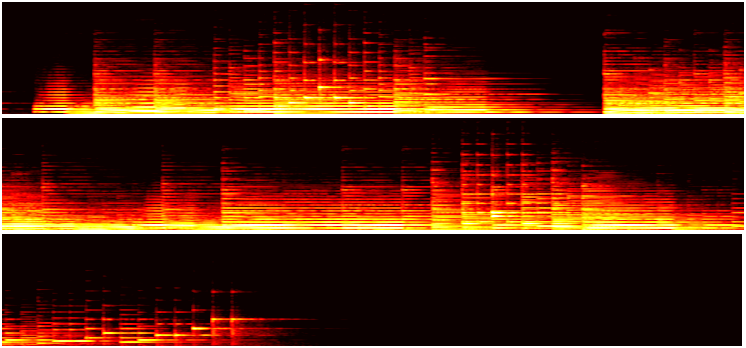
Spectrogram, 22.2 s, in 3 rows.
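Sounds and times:
horn and piano music: 0.0 - 17.4.

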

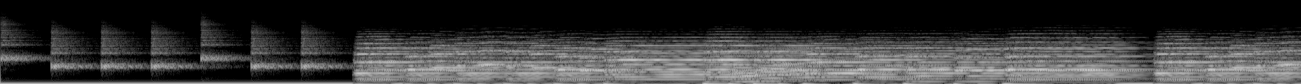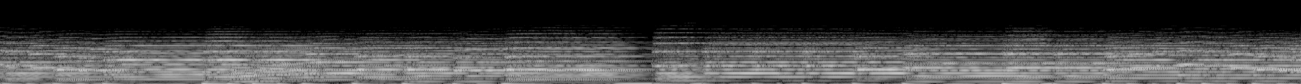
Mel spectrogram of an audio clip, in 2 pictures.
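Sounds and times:
play-along backing music without trombone: 0.0 - 26.0.

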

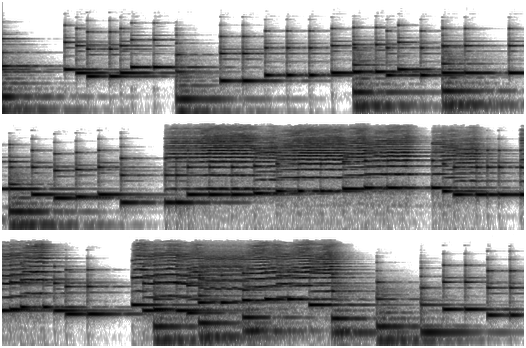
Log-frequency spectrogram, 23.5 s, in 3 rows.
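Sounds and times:
marimba: 0.0 - 13.3, 14.2 - 23.4
strings: 10.3 - 16.6, 17.6 - 21.5.

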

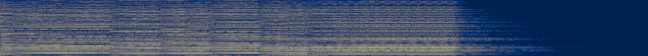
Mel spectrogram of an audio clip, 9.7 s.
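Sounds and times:
minuet: 0.0 - 7.8.

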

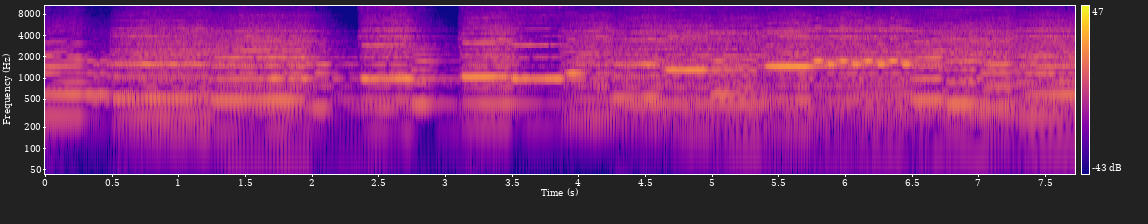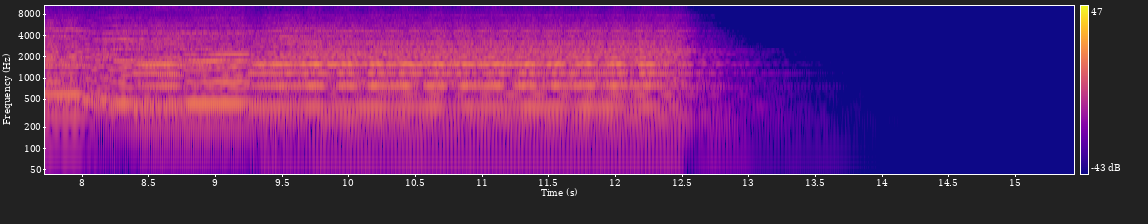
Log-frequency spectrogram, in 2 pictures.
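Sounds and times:
sonata in a major key for flute and strings: 0.0 - 13.6.

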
